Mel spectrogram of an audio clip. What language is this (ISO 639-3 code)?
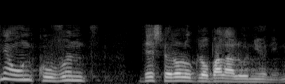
ron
